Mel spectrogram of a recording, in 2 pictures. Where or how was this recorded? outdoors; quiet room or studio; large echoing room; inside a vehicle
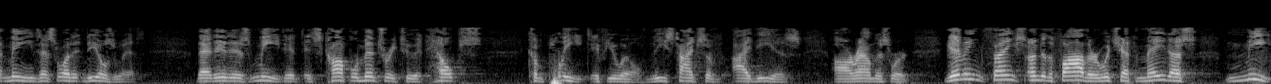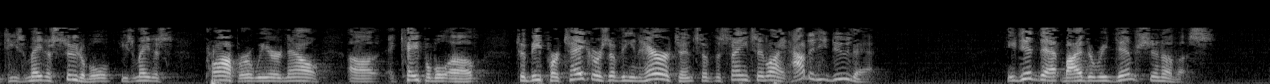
large echoing room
